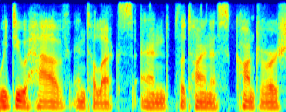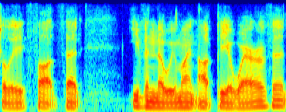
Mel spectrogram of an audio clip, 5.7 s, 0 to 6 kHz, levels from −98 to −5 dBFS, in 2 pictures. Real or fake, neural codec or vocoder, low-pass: real; none; 5.4 kHz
